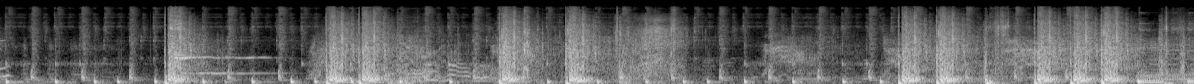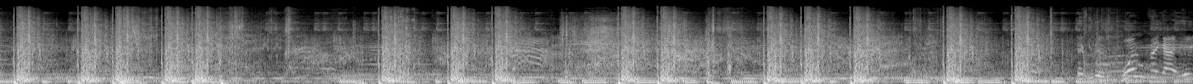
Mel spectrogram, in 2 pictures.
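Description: Rapid gunfire rattles through a carnival stage of The House of the Dead Overkill on the Wii: dense bursts of loud, sharp shots with thuds and impacts, nearly continuous, mixed with shouted game voices.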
